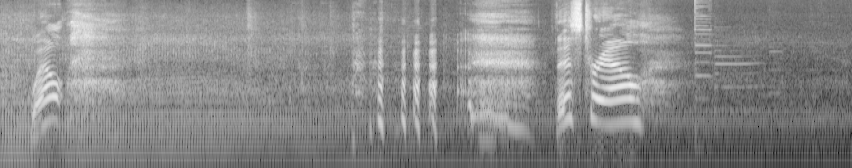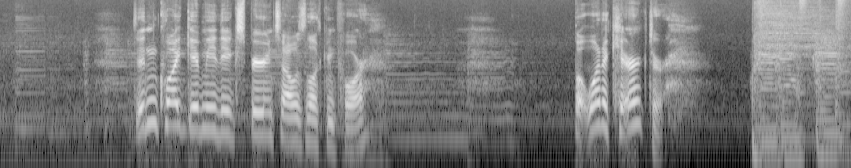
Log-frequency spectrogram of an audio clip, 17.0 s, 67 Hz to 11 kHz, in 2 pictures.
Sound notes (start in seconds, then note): 3.4 laughing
